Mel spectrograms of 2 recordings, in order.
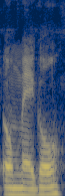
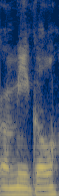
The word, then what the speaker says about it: Omegle: I met you through the site Omegle or Omegle, however you want to pronounce it.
